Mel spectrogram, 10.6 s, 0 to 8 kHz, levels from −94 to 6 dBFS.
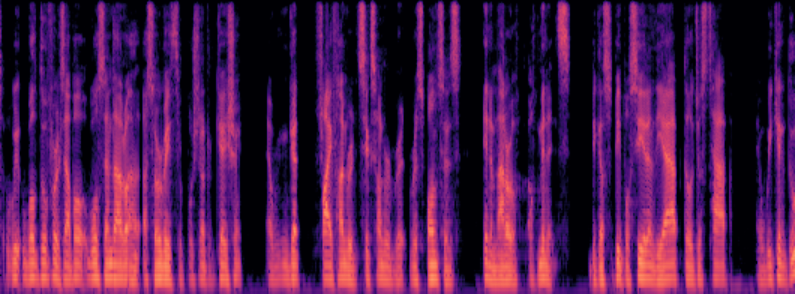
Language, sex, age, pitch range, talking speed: English, male, 30-49, 90-105 Hz, 225 wpm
